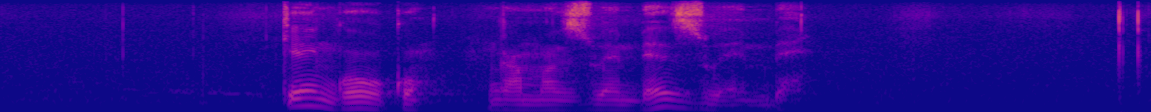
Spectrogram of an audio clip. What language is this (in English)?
Xhosa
